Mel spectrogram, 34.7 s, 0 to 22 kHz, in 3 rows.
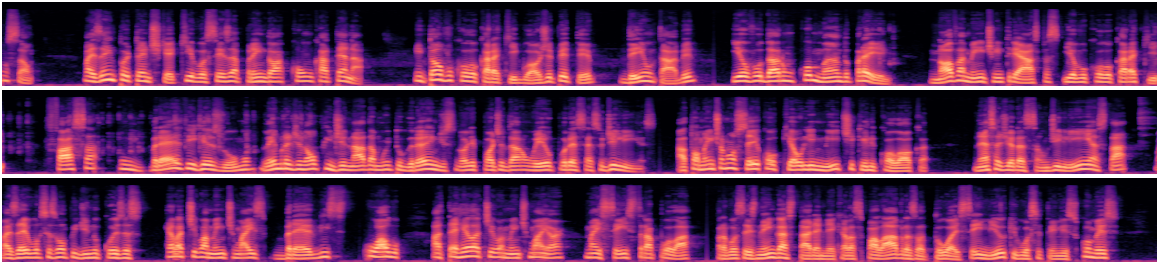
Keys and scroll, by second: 4.8 Tab, 8.8 shift+`, 11.2-14.7 typing.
